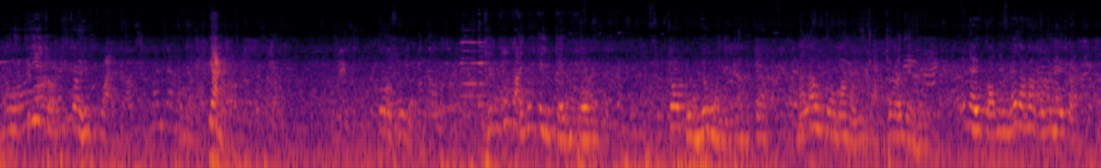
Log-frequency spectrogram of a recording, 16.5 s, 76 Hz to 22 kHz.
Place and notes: Taipei City Hakka Cultural Park - storyteller
A very old age, old people use Hakka, Facing the crowd talking story, Binaural recordings, Sony PCM D50 + Soundman OKM II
